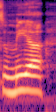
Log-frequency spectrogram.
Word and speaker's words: Sumi: spelled s um I sue me but it's pronounced soo Miah that they'll know what you're talking about other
